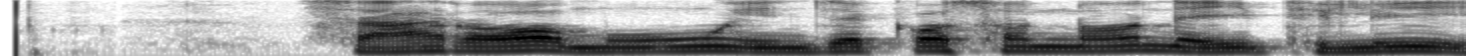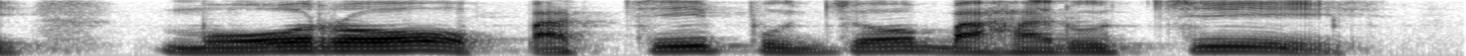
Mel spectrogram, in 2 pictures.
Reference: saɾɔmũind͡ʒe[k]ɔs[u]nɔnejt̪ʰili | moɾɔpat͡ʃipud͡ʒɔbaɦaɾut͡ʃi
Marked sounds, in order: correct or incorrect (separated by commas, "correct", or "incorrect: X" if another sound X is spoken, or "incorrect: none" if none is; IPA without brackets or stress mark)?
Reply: correct, incorrect: ɔ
